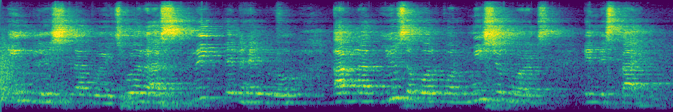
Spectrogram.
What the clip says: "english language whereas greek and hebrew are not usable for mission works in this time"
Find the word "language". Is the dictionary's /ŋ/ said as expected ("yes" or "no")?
no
